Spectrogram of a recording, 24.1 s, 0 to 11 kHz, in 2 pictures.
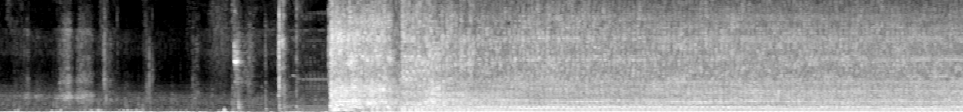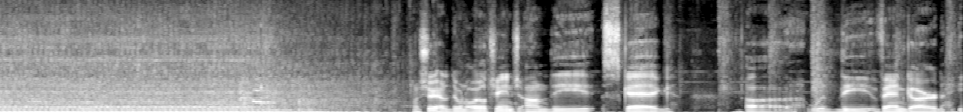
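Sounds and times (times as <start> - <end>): mower engine idling: 4.1 - 17.4.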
